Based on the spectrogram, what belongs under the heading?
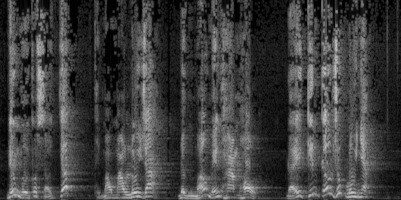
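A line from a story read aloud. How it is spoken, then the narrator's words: Furious shout. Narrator (Vietnamese): Âu Dương Dân Phi nổi trận lôi đình quát lên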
